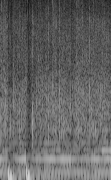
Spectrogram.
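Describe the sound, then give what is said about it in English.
A church audience gives a hand clap of praise, applauding in a steady, dense wash of clapping that holds at an even loudness, with a low sustained hum running beneath it. “Come on, church, give him a hand clap of praise.”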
